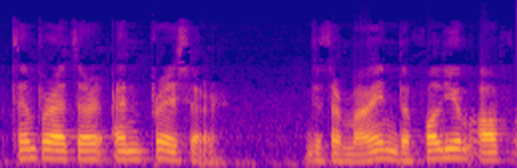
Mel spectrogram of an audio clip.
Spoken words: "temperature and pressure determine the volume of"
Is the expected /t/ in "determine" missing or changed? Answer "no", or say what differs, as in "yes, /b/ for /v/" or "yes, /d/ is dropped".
yes, /s/ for /t/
